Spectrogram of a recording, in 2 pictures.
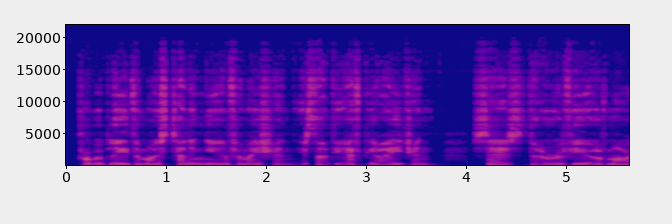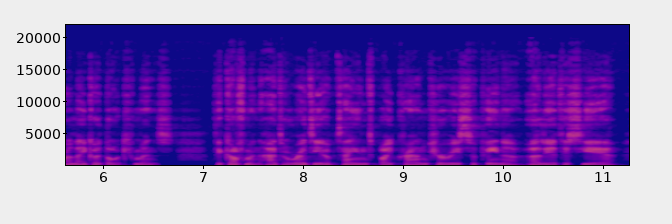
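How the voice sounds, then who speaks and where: A man reads scripted narration for a pronunciation drill, phrase by phrase, with careful, measured enunciation. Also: mid-range voice, darkish tone. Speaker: English shadowing practice narrator.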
